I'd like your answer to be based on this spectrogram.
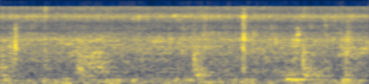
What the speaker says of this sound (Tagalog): gisa-gisa po muna natin ang ating bawang hanggang maging golden brown po siya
